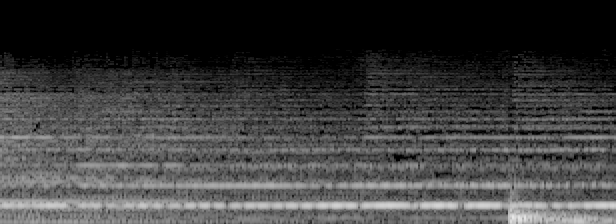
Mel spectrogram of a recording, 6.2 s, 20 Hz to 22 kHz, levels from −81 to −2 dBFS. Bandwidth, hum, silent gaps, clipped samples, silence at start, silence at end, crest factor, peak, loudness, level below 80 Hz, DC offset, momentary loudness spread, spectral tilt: 7.6 kHz; none; none; under 0.1%; 0 s; 0 s; 18 dB; -4 dBFS; -23 LUFS; -36 dBFS; under 0.1%; 8 LU; -8 dB/octave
